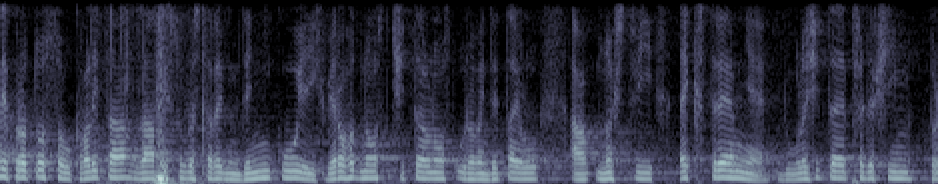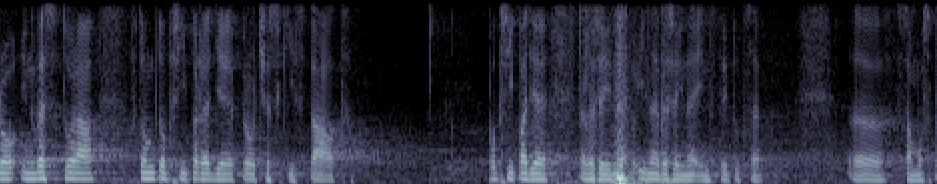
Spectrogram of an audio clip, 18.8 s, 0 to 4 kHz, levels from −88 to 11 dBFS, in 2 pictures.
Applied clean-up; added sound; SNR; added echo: none; Whoosh, swoosh, swish; -4 dB; none.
